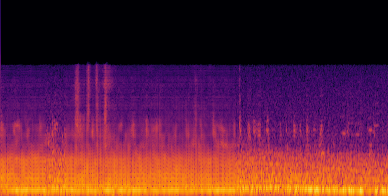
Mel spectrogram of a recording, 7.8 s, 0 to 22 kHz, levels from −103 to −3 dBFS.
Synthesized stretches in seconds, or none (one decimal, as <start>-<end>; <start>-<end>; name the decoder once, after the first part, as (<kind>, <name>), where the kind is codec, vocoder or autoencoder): 0.0-0.9 (vocoder, Vocos); 1.3-4.7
